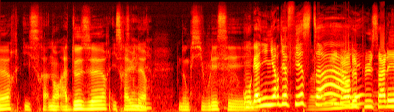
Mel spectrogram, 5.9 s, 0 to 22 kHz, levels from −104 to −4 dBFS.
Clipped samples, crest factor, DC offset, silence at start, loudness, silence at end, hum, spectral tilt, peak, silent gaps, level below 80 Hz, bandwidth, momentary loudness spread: under 0.1%; 20 dB; under 0.1%; 0 s; -24 LUFS; 0 s; none; -5.5 dB/octave; -4 dBFS; none; -56 dBFS; 18.5 kHz; 12 LU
